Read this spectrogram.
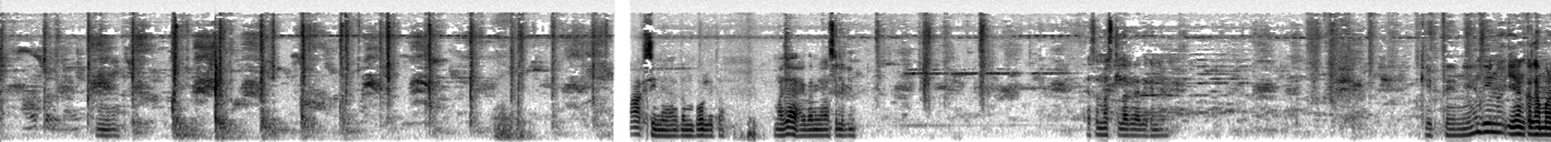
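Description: Footsteps climb hard stairs.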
